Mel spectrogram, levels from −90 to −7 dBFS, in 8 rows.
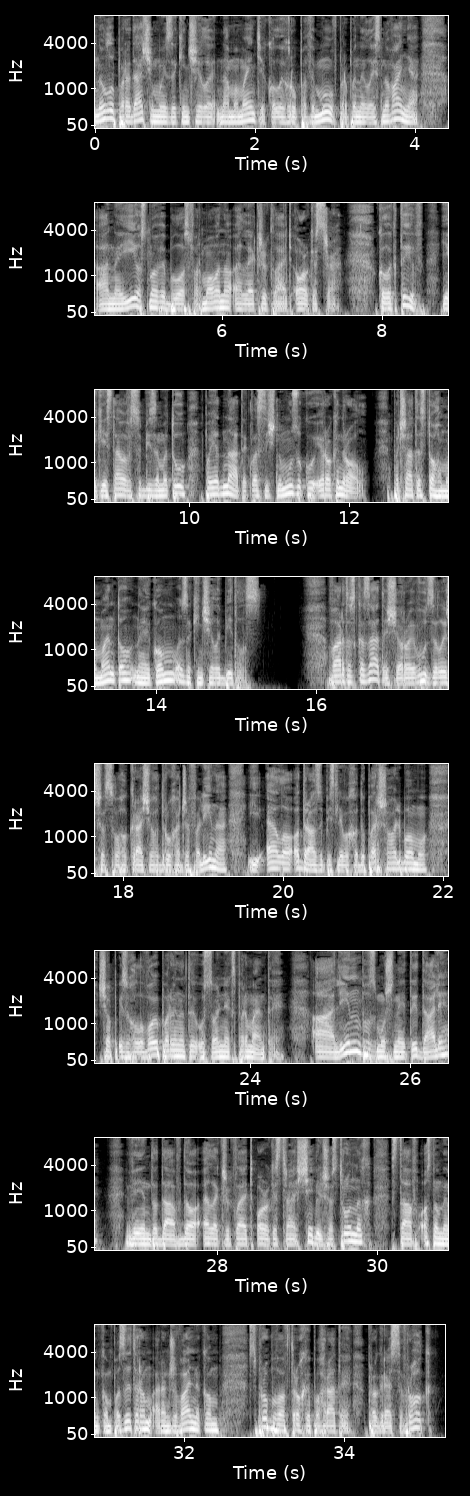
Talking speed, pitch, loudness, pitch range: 150 wpm, 110 Hz, -15 LUFS, 100-125 Hz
